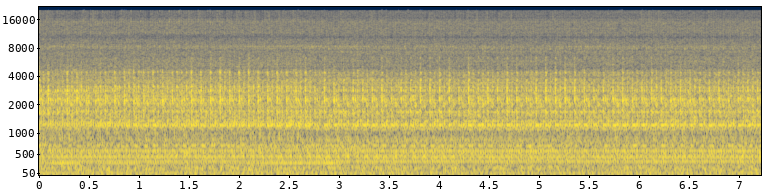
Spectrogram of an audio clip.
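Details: Toyota 1NZ-FE engine at cold idle: a sharp, fairly regular tapping about three or four times a second. It happens every morning and fades within minutes, but may rattle slightly when very hot after 2–3 hours of city driving. The cause is unknown.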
